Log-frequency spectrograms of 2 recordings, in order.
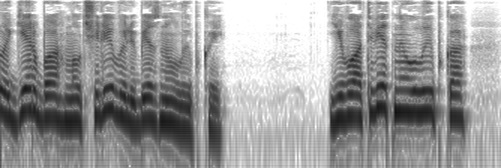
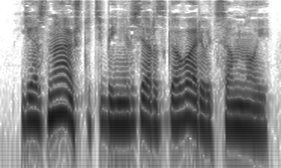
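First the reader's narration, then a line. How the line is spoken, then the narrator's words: Very quiet. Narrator (Russian): очень тихо произнес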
